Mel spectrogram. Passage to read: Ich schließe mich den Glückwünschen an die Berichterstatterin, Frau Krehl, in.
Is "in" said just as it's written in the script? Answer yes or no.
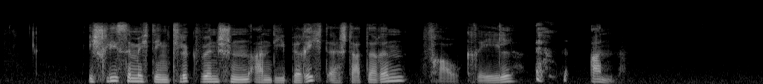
no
